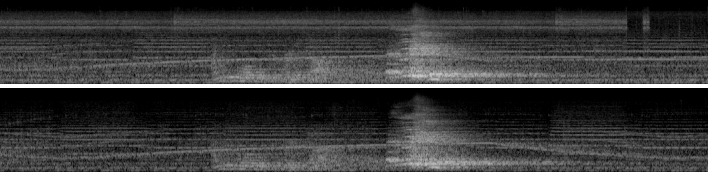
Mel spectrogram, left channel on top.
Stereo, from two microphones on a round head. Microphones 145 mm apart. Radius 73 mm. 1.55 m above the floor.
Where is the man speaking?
50° left (ahead or behind), 2 m; by 3.8 s 80° left, 3.5 m.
